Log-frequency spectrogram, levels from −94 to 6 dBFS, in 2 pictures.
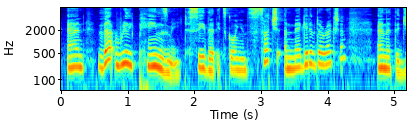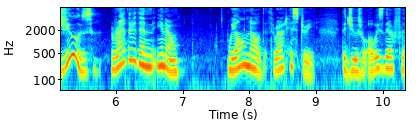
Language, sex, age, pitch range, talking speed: English, female, 30-49, 175-240 Hz, 205 wpm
